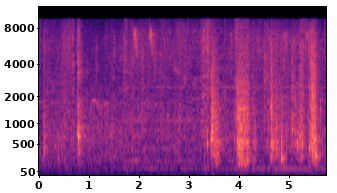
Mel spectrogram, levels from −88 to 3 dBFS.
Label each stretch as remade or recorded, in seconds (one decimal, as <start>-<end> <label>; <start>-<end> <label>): 0.0-1.6 recorded; 1.6-2.1 remade; 2.1-3.1 recorded; 3.1-3.9 remade; 3.9-5.8 recorded

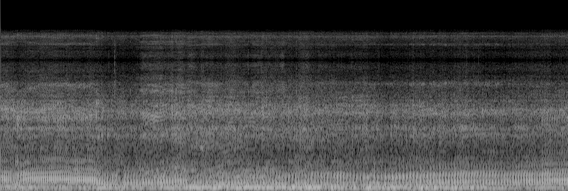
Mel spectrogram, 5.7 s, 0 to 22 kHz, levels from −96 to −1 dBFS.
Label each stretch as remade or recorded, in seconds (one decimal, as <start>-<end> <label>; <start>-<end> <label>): 0.0-5.7 recorded

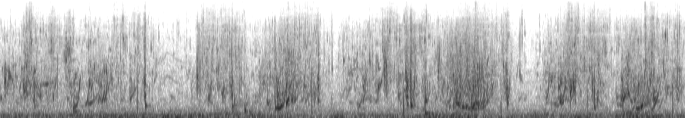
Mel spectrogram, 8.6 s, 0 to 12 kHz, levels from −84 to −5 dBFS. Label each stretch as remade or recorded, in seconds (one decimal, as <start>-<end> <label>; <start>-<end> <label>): 0.0-1.3 remade; 1.3-2.0 recorded; 2.0-3.2 remade; 3.2-4.5 recorded; 4.5-6.0 remade; 6.0-6.8 recorded; 6.8-8.6 remade

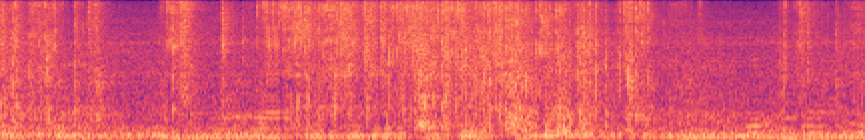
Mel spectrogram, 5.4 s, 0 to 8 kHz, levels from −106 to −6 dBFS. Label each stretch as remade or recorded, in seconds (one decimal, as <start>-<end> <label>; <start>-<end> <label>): 0.0-5.4 recorded

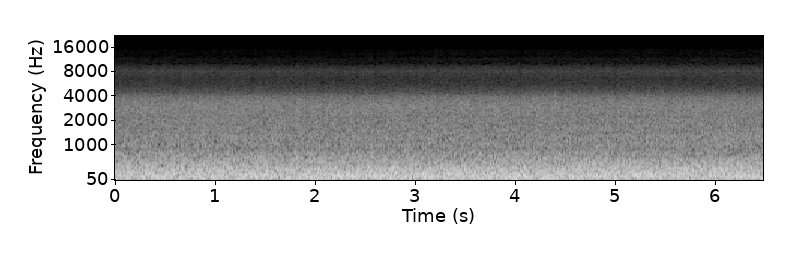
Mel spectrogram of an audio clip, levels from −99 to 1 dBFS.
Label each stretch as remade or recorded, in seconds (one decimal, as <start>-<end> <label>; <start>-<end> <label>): 0.0-0.6 recorded; 0.6-1.5 remade; 1.5-6.5 recorded

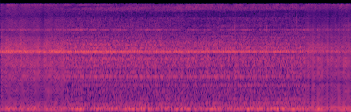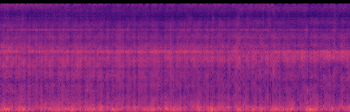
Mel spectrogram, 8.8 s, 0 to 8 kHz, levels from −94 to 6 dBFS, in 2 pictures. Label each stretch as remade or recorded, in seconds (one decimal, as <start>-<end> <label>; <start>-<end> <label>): 0.0-0.8 remade; 0.8-3.8 recorded; 3.8-8.8 remade

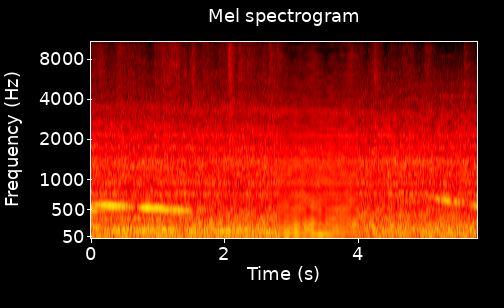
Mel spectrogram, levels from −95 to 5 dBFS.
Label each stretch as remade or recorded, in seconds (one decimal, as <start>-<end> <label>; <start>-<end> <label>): 0.0-2.8 recorded; 2.8-4.0 remade; 4.0-5.8 recorded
